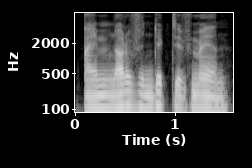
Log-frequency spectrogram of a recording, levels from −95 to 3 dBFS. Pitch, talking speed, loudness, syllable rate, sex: 100 Hz, 225 wpm, -18 LUFS, 6.4 syllables/s, male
